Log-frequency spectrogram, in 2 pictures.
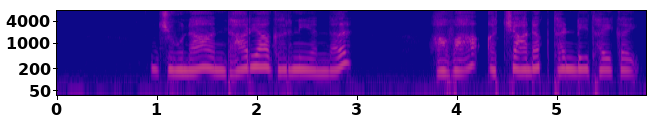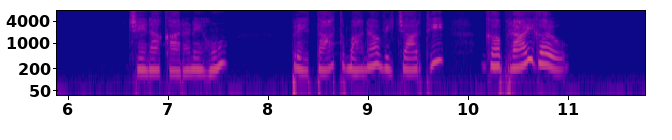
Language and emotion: Gujarati, fearful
